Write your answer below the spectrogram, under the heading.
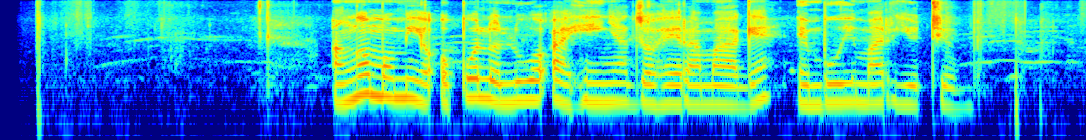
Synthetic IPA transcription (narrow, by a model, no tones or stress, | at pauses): aŋɔmomɪjɔʔopololuwoʔaɦɪɲad͡ʒɔɦɛɾamaɡɛembuimarjutjub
